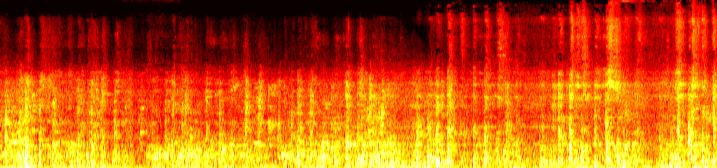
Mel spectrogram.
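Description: Freight train of container wagons rolling past: a steady low rumble with wheels clacking over rail joints, the clacks sharper and more frequent in the second half.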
